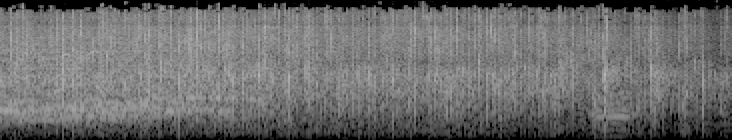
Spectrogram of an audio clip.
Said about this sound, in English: It's good to see Congressman Bill Keating here. Give Bill a big round of applause.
